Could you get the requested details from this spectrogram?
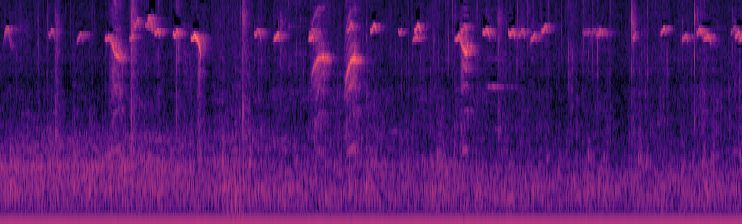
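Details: Flock of Red-browed Finches, native to Australia, feeding at a small-mesh open aviary feeder; thin, very high seee notes repeat steadily, mixed with fluttering wingbeats and occasional louder squeaky chirps.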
